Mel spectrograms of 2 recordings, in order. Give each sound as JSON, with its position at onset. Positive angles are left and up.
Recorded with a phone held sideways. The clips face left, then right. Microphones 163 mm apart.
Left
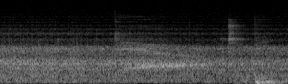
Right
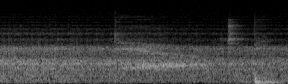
{"t": 1.1, "sound": "whispering", "side_deg": -80, "distance_m": 1.5}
